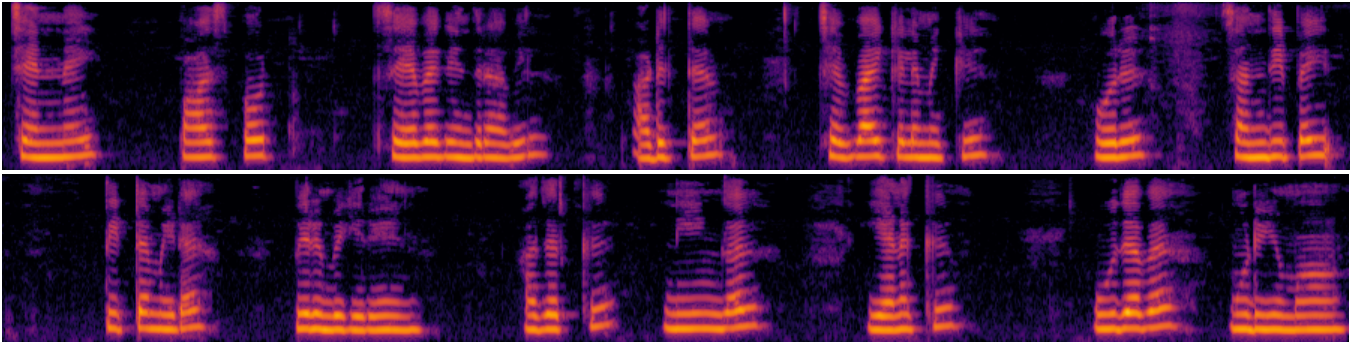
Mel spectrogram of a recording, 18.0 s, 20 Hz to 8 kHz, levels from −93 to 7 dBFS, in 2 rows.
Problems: none marked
